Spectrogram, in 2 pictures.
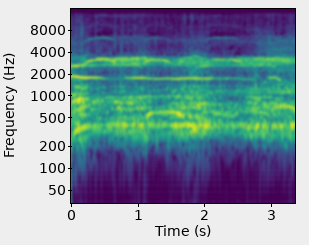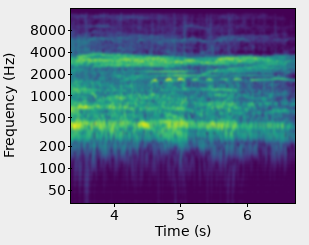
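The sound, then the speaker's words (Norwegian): A crowd boos and whistles at a May Day rally in Aarhus in 2013. A loud, unbroken din is threaded with shrill, sustained whistles from start to end. “Pipekonserten under 1. mai-arrangementet i Århus i 2013 var øredøvende.”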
